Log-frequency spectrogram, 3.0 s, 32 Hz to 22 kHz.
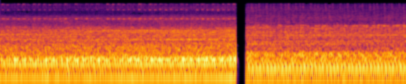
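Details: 1994 Toyota pickup 22RE four-cylinder parts truck, good engine: smooth, even low idle hum with no knocks or misses; slightly hard start, possibly water in the distributor cap.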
